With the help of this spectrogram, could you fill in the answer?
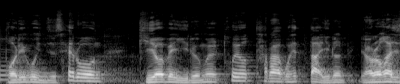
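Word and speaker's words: Toyota: 생각에는 발음이 2 어 일본에선 토닥 아 뭐 도요다 이렇게 발음을 한 듯 미국에선 돌아가 되게 어려운 발음 이라서 글로벌로 봤을 때 그걸 토요타 서양인들 한텐 토요타 라는 발음이 더 쉬워서 라는 얘기 라지 있구요 또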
